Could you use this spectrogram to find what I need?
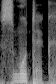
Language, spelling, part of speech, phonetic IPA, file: Polish, smutek, noun, [ˈsmutɛk], Pl-smutek.ogg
